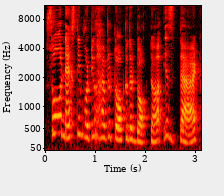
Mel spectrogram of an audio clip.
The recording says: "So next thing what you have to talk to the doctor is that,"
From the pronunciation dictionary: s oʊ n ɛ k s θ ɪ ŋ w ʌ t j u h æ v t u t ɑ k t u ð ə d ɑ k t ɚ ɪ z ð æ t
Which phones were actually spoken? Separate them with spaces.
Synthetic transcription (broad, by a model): s oʊ n ɛ k s t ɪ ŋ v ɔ t j u h æ v t u t ɑ k t u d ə d ɑ k t ɚ ɪ z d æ t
